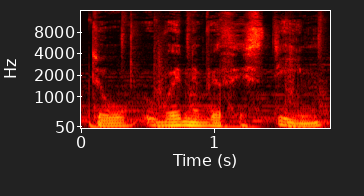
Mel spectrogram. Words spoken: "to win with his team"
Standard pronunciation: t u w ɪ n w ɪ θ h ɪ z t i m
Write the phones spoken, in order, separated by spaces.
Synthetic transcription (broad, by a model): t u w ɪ n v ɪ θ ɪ s t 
